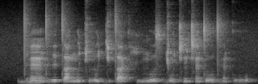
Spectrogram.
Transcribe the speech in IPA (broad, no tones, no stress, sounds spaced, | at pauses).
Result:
dʱ ɛ̃ dʱ ɪ t a ŋ ʊ c r ʊ ɟ i̤ t a k h i̤ ŋ ʊ z ɟ o cʰ ĩ cʰ ɛ̃ t o dʱ ɛ̃ k o̤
